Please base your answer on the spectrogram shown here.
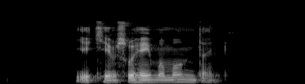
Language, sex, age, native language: Icelandic, male, 20-29, Icelandic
